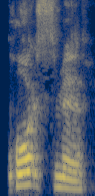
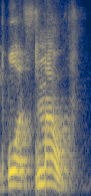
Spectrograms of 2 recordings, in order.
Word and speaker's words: Portsmouth: Portsmouth. There's no ITH in that. I keep telling y'all this. I tell the people at my job every day, Portsmouth.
